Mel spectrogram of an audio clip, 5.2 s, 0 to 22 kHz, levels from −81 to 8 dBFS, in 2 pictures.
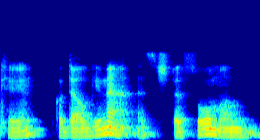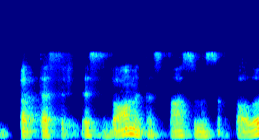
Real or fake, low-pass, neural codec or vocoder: fake; 5.4 kHz; codec, 24 kHz, 0.5 kbps, DualCodec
